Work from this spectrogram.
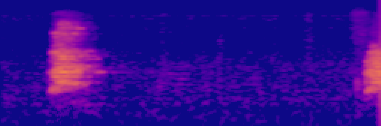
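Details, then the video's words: An old female family dog barks indoors on a nice-weather day when all the animals were wound up. Two short, sharp barks come about two seconds apart, with quiet in between. "that's the old dog barking"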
